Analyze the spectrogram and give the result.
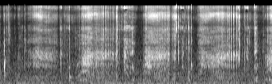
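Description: A metal blade scrapes and carves a hand-sized, solid block of dried baking soda held in a gloved hand. Dry, gritty, crunchy rasps come in bright, hissy bursts separated by short quiet gaps, with almost no low end.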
